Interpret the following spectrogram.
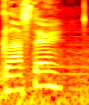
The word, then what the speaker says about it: Gloucester: from London Gloucester that's how you say it Gloucester hey to the Swan Road it does feel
